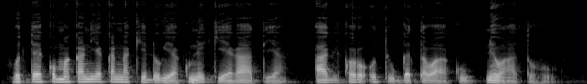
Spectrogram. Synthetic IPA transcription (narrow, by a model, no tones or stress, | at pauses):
ɣotɛkomakaniakanakeːndoɣeakunekeɛɣaːteaː | ɣekɔɾɔʔotuːɡatawakunewatoɦo̰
